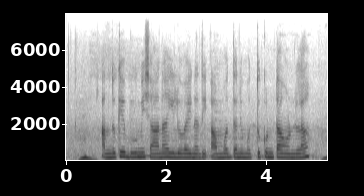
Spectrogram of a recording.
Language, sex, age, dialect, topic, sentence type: Telugu, female, 18-24, Southern, agriculture, statement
